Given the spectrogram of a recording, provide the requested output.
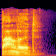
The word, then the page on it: ballad: British English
